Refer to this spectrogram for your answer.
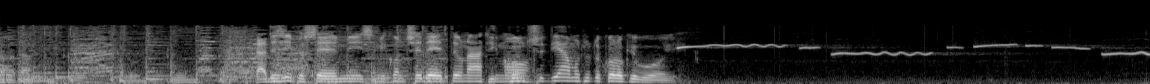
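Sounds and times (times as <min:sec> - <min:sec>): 
faint vinyl record noise: 0:00.0 - 0:11.4
speech: 0:02.6 - 0:06.9
person whistling a film-score melody from the 1960s-70s on a vinyl record: 0:06.8 - 0:11.4.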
